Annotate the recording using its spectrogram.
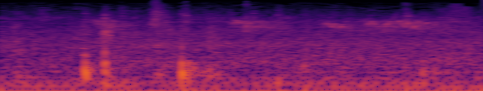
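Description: A horse's hooves landing from a small jump and cantering on the sand footing of an indoor arena: a few short, dull thuds about half a second and a second in, over a steady low hum.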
